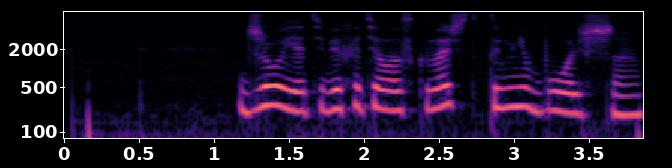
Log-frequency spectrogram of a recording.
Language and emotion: Russian, positive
